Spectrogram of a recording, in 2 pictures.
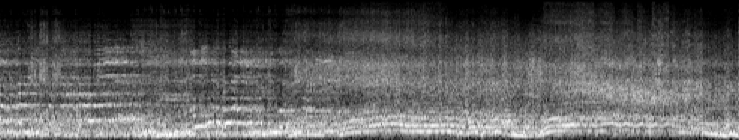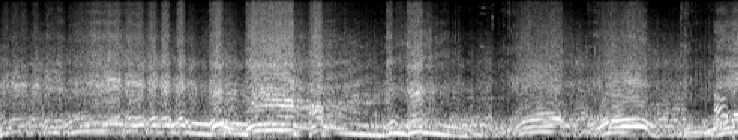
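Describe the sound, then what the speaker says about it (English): A big-engined outlaw monster truck roars at a drag race launch, loud and continuous with repeated revving swells and rising, falling engine tones over about twenty seconds. "that big Vance engine should get him down the track"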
